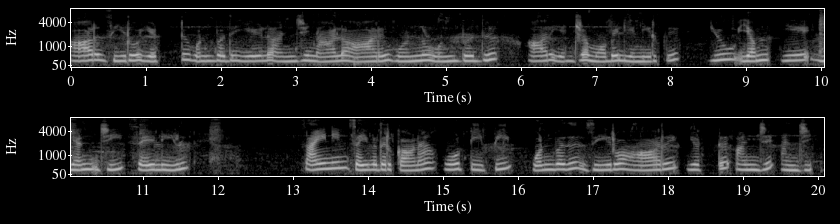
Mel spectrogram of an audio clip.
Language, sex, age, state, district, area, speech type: Tamil, female, 18-30, Tamil Nadu, Thoothukudi, urban, read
